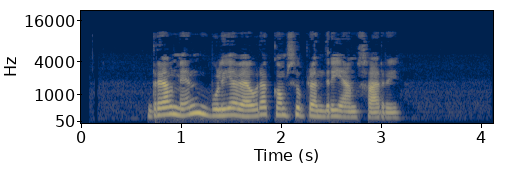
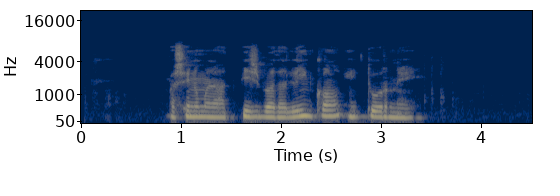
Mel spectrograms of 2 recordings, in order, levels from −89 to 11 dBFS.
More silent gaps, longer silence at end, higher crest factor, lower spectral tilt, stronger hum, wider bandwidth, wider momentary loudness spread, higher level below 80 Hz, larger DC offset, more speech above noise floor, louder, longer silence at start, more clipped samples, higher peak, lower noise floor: neither; second, 0.95 s vs 1.1 s; about the same, 20 dB vs 18 dB; second, -5 dB/octave vs -7 dB/octave; neither; first, 11.5 kHz vs 7.4 kHz; about the same, 9 LU vs 7 LU; second, -74 dBFS vs -66 dBFS; neither; second, 41 dB vs 50 dB; first, -22 LUFS vs -31 LUFS; second, 0.65 s vs 0.9 s; neither; first, -4 dBFS vs -16 dBFS; second, -63 dBFS vs -80 dBFS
